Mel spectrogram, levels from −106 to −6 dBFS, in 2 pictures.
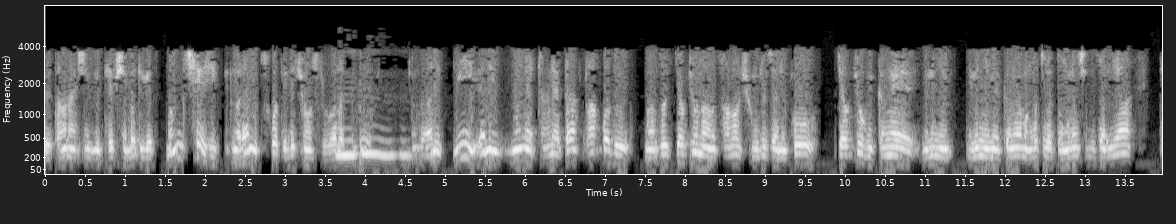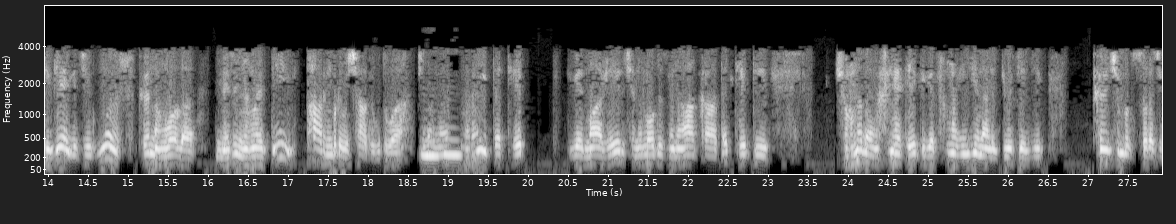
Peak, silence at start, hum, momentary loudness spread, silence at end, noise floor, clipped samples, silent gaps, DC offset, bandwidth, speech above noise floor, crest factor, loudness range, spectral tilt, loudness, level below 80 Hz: -2 dBFS; 0 s; none; 7 LU; 0 s; -46 dBFS; under 0.1%; none; under 0.1%; 4.1 kHz; 25 dB; 18 dB; 2 LU; -9.5 dB/octave; -21 LUFS; -62 dBFS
